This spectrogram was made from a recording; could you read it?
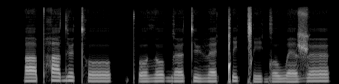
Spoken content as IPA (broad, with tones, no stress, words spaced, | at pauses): a˧pʰa˦dø˦ tʰo˧ | pʼo˨ðo˧ɡœ˨˦ ty˨βɛ˧ǃi˦ ǀi˨ɡo˧wɛ˨˦ ʐœ˦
